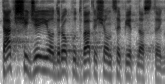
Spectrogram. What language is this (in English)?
Polish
